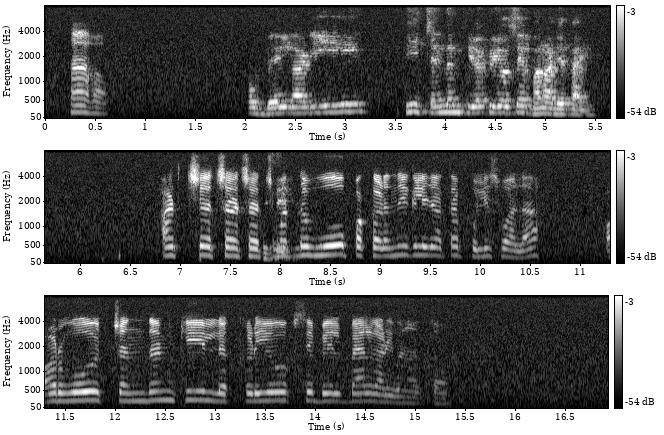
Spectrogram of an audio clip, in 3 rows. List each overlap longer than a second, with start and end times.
none

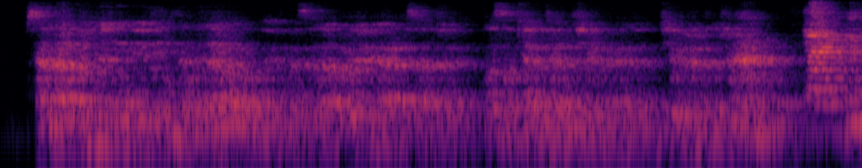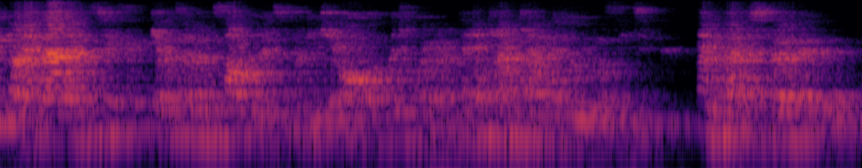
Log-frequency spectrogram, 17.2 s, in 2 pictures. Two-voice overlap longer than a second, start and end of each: none

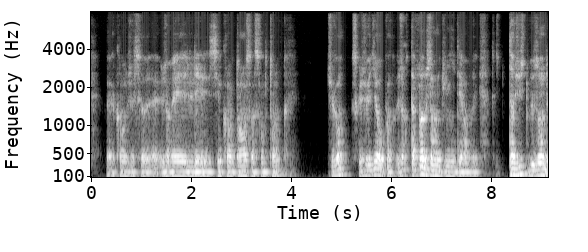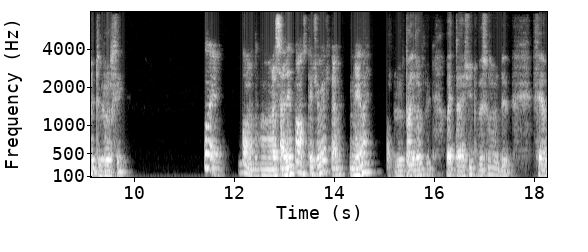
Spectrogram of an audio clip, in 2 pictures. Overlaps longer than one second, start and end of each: none

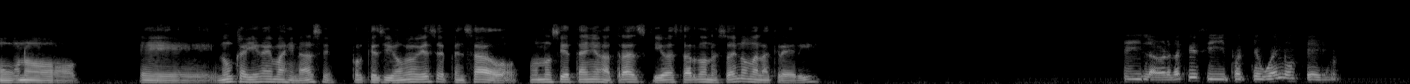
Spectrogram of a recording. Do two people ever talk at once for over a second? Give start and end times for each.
none

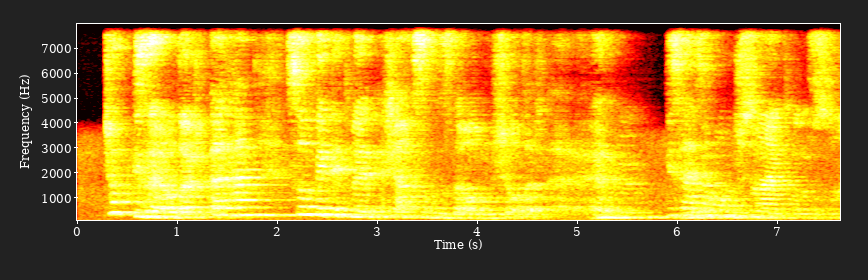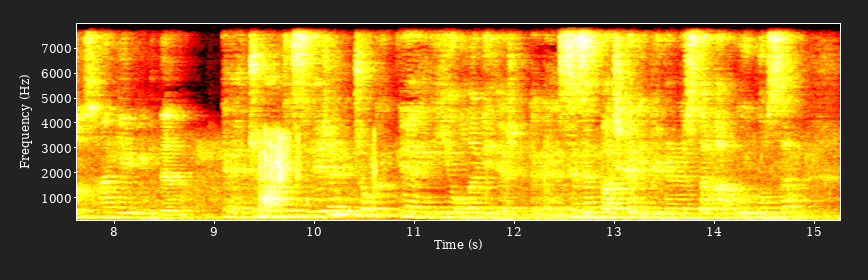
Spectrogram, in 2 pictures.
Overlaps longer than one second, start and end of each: 6.0-7.5

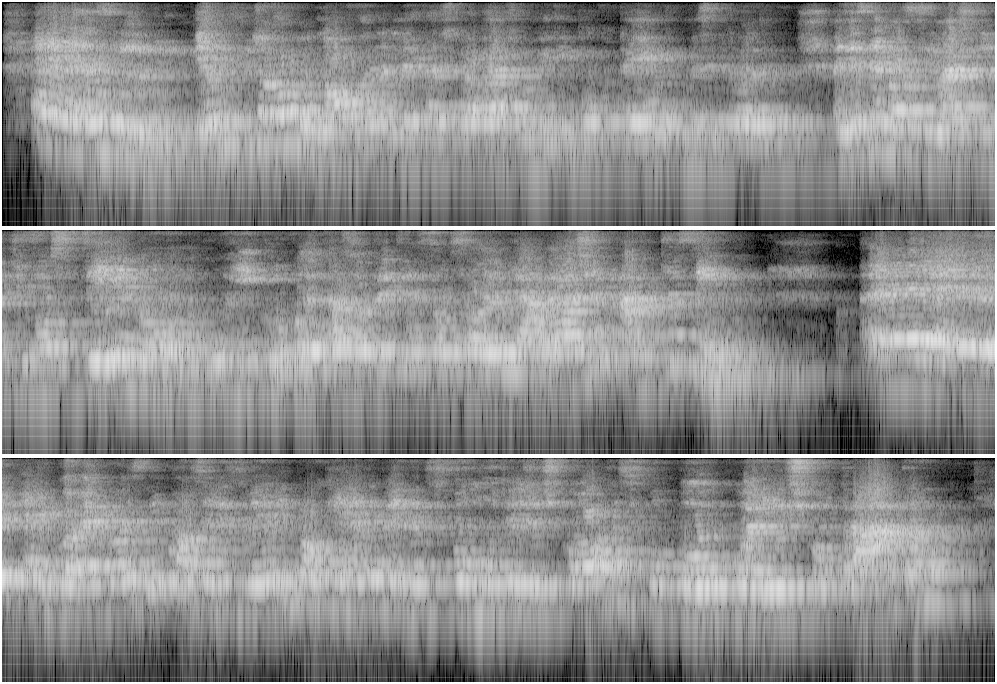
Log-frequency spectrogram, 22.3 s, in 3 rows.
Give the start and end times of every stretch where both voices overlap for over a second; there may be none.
0.6-2.3

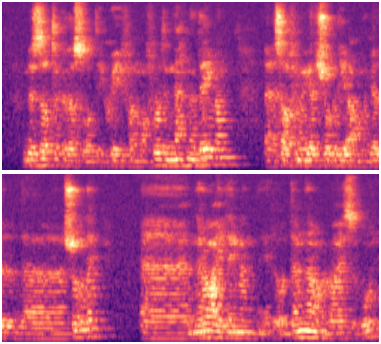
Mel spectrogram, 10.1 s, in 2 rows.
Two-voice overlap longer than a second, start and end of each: none

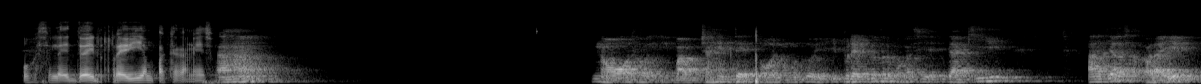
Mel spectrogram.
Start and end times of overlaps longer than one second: none

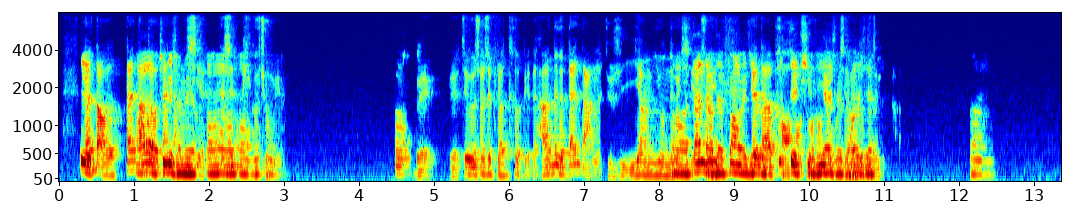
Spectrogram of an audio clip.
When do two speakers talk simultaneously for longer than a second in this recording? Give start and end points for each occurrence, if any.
1.0-2.9, 8.2-10.9

